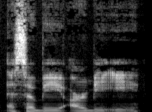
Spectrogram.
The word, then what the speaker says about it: SOB x RBE: Which brings us to Gangin, from Vallejo, California quartet SOB RBE. Yes, the X between the two halves of their name is silent.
